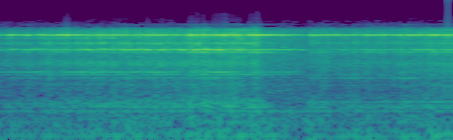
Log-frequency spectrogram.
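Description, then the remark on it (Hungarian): A faulty electric doorbell rings without stopping even though no one is pressing the button, a steady high-pitched metallic buzz holding at an even loudness for several seconds. No one speaks. “Hát most akkor is szól, amikor nem is nyomják.”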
